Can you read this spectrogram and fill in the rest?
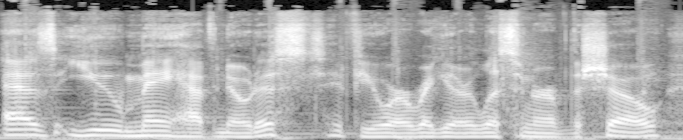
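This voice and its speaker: A man's voice: fairly low pitch, brisk, faint music behind. A man hosting an interview podcast, reading an earnest introduction and then chatting with his guest. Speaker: podcast host.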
